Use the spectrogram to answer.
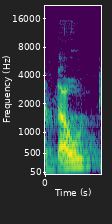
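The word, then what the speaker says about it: doubt: तीसरा ऑप्शन है आपका डाउट। यहां पे बी साइलेंट है।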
